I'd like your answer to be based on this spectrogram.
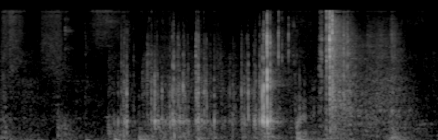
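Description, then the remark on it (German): Scattered rustling and crinkling of paper with light clicks and handling noises, a few sharper crackles standing out, as pens and sheets of paper are handed out and passed along amid faint background voices. “Ich gebe euch einen Stift und ein.”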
